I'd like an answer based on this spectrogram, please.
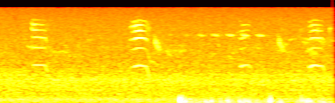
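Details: Roe deer fawn calling for its mother: three short high squeaky calls with a bent, falling pitch, about a second apart, over wind rumble and thin chirping birdsong in the background.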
